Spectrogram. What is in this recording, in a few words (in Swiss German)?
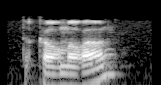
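"kormoran", Alsatian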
